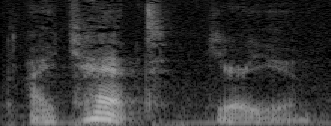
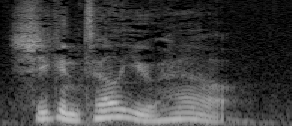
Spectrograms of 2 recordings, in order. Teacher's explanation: you can hear the T sound at the end of can't when it is negative. · Shown in: first take · It is such a little sound and a subtle sound that it can be hard to hear.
